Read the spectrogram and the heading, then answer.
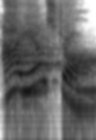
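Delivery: firm, convinced delivery with full conviction. Showing students how to say an affirmation, the speaker says it with conviction. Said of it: "I want you to say it with conviction".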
